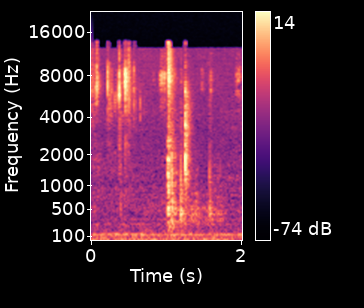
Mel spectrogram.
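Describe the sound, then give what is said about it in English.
Dice are rolled in a flat roll, clattering across a tabletop in a quick cluster of sharp, bright clicks and rattles, preceded by a few lighter taps, over a steady low hum with no talking. “So, yeah, I'll start with their dice. Okay. This is a flat roll.”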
